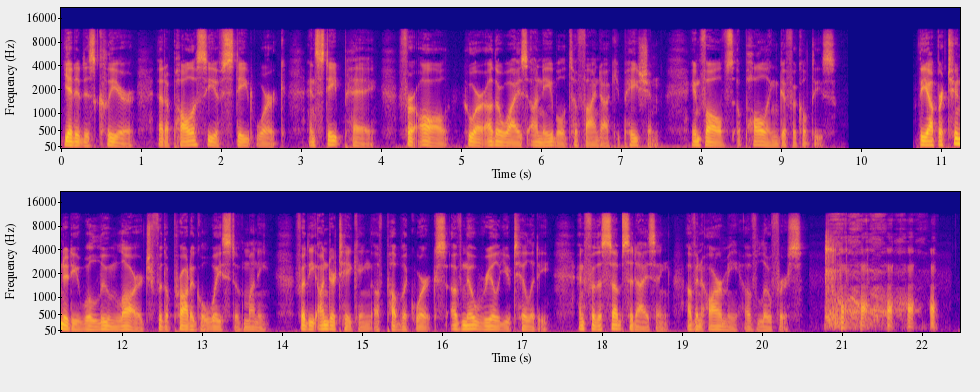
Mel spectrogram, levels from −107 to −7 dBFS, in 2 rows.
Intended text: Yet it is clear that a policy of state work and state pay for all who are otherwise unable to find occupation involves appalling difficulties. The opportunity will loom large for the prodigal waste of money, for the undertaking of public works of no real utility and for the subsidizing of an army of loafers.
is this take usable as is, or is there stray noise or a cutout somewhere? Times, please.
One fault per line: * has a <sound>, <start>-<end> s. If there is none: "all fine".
* has a laugh, 20.8-22.2 s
